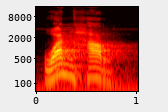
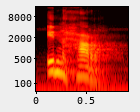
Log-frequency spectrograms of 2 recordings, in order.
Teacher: jika dia disambung dengan waw sekarang hilang, tasqutu. Wanhar. Namun jika tanpa waw misalnya di awal jumlah inhar dibaca hamzahnya. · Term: hamzah al-wasl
